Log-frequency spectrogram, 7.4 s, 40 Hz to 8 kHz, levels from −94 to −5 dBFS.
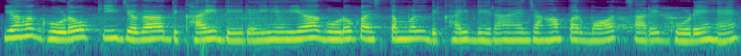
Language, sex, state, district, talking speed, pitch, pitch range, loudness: Hindi, female, Maharashtra, Washim, 180 wpm, 195 Hz, 185-210 Hz, -17 LUFS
